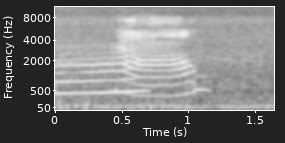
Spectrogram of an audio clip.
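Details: Pet cat meowing while a girl talks with it: one short, rising-then-falling meow over a steady musical tone, with Malayalam speech just before and after.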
